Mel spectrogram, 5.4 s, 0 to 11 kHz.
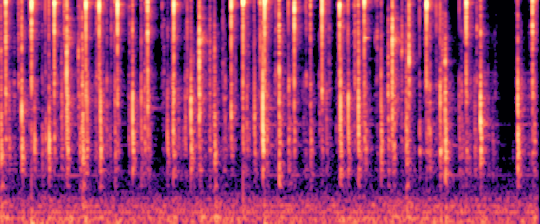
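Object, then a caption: Plastic mechanical keyboard keys. Fingertips with long nails type on a pink backlit mechanical keyboard with plastic keycaps resting on a wooden block. About 33 quick, bright, clacky keystrokes land in an uneven, steady rhythm, each dying away almost instantly. The sound is quiet and has little low end.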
